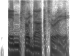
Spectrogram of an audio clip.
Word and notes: introductory: British English

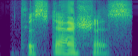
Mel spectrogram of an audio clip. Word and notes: testaceous: American English

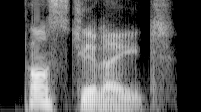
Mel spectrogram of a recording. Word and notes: postulate: British English

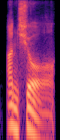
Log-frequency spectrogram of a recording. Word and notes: unsure: British English

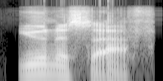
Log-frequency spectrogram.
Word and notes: UNICEF: American English

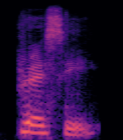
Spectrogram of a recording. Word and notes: pressie: Indian

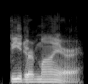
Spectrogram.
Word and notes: Biedermeier: American English

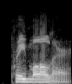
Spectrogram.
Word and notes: premolar: American English

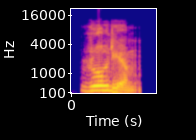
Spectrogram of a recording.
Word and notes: rhodium: Indian

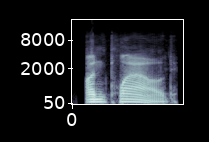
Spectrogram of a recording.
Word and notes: Unploughed: American English

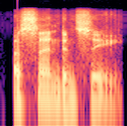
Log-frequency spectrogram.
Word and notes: Ascendancy: American English

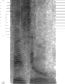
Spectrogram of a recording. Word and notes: physio: Indian

